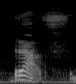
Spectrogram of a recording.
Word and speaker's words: dwarf: लोग, उनको ड्राफ्ट बोलते, DWARF, ड्राफ्ट, W is silent here।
